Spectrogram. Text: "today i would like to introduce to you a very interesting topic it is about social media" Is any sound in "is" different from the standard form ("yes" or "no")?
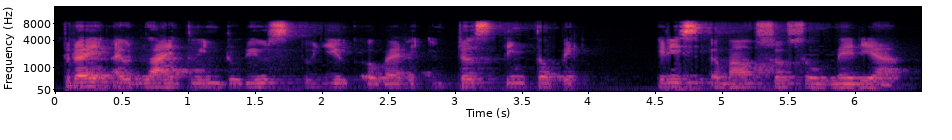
yes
